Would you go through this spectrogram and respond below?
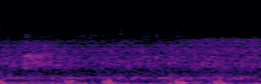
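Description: Heartbeat sound effect from the horror game Among the Sleep, low muffled thumps pulsing at a steady rhythm under a constant ambient hum, with no voices.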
